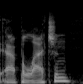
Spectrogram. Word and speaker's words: Appalachian: Either way is right because traditionally like that word is pronounced Appalachian, but the people that live in that area call it Appalachia.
